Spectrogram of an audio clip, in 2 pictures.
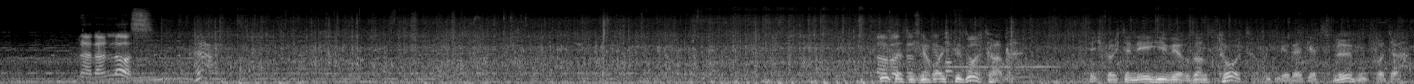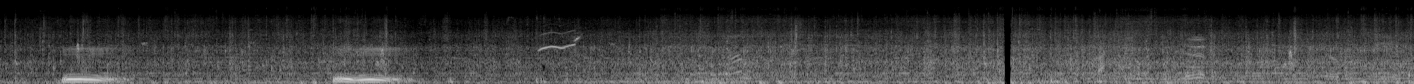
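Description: Wooden cart wheels roll and creak.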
